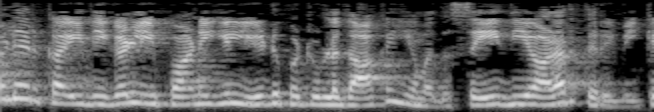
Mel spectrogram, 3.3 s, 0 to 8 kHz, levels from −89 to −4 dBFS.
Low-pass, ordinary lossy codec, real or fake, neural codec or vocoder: 7.2 kHz; none; real; none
